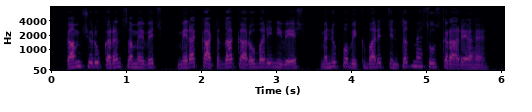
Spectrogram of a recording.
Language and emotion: Punjabi, fearful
